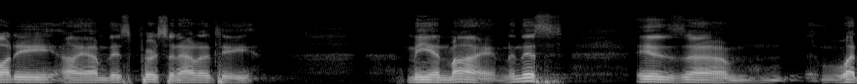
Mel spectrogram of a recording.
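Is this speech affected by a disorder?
No.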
